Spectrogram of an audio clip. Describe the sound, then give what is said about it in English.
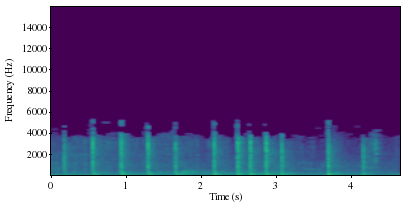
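Handwriting on a board, heard as a rapid, irregular series of crisp taps and clicks from the writing strokes, sharp and clear with no talk. “So let me write it like that.”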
